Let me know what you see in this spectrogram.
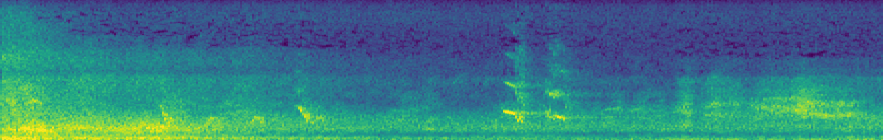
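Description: Outdoor bird calls: a few short falling chirps, then two louder harsh calls about five seconds in.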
